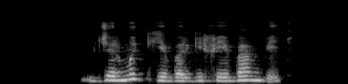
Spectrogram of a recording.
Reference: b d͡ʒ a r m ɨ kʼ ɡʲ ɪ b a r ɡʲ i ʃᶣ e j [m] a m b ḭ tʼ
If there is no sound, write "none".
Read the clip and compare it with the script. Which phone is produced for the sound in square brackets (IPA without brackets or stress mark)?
b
